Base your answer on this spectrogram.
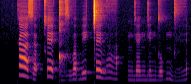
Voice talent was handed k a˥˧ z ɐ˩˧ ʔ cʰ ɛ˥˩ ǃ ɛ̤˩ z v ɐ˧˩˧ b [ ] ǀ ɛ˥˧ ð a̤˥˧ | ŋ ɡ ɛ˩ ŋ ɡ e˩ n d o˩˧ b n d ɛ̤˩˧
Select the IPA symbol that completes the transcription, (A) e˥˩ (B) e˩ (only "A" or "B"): A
